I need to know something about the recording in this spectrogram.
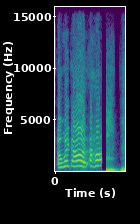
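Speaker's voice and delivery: high squealing valley girl mock. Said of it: "how he mocks women".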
